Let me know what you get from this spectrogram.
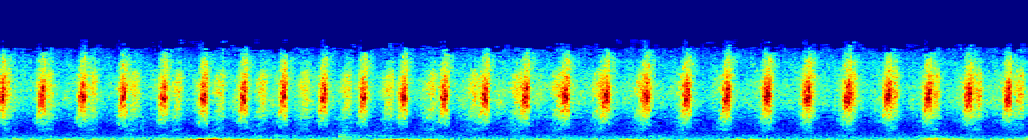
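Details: Stridulation of the acridine grasshopper Gomphocerus sibiricus during sexual behaviour: an even, rapid series of crisp, hissing rasps, roughly five per second, evenly spaced and high-pitched, with little else audible.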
